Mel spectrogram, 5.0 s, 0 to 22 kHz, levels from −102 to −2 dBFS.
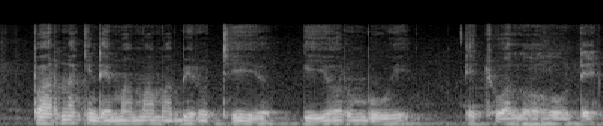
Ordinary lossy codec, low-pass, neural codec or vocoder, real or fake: none; 9.9 kHz; vocoder, 22.05 kHz, 80 mel bands, WaveNeXt; fake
